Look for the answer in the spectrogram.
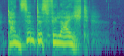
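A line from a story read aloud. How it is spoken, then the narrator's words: Panting. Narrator (German): keuchte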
